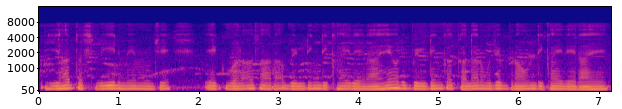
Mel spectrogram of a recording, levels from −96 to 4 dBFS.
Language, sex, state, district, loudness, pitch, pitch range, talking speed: Hindi, male, West Bengal, Malda, -31 LUFS, 115 Hz, 110-125 Hz, 175 wpm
